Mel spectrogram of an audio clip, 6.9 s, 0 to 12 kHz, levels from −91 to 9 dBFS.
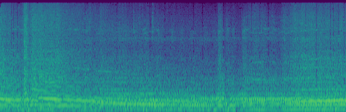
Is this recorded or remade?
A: recorded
